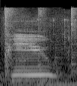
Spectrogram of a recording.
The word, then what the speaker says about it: Pugh: Now, did I ever go through harassment in school with Pew. Kids can be cruel when they find a name. They are so cruel, you know. And it's spelled P-U-G-H.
